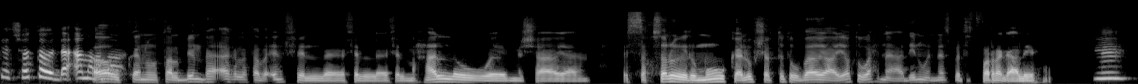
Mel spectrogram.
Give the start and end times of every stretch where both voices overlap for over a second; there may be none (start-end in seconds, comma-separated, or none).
none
